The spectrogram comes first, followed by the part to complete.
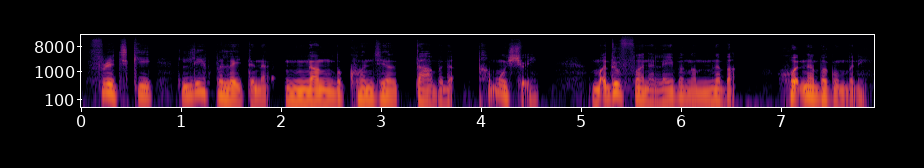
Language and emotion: Manipuri, sad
